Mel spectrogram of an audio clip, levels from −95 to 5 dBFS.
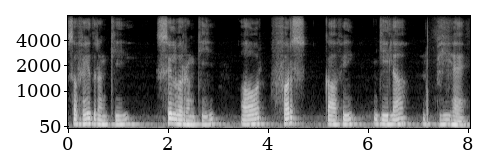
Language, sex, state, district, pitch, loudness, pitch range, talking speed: Hindi, male, Chandigarh, Chandigarh, 115 Hz, -16 LUFS, 110-120 Hz, 90 wpm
